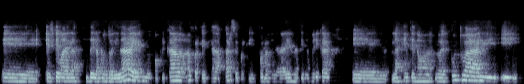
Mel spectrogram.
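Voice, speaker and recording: A woman moderates a webinar and chats about her own experiences, filling pauses and repeating words. Her voice sits a little low. The sound is dull and echoey over a computer mic. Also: steady tone. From Honduras. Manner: chatty, with frequent fillers and repeated words.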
